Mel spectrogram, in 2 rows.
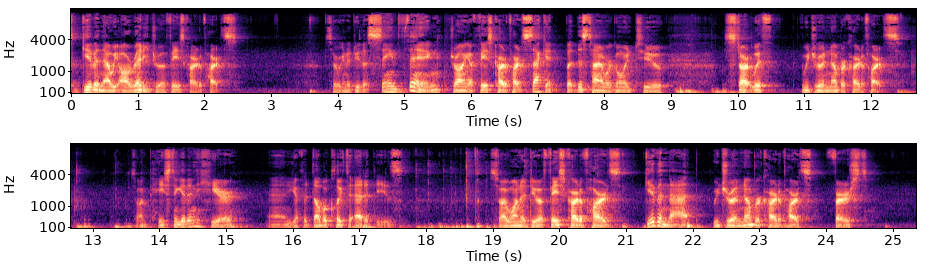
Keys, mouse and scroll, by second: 4.9-6.9 drag, 9.5 click, 9.8 ctrl+c, 12.0 click, 13.2 ctrl+v, 15.1 click, 15.2 click, 16.2 click, 17.5-20.0 typing.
